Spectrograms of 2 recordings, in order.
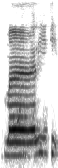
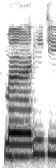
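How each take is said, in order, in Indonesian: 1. Vokal pertama terdengar jelas, dengan mulut terbuka. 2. Vokal pertama terdengar tertahan, dengan mulut hampir tertutup. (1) "ma-nya berarti membuka mulutnya aja" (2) "tapi mulutnya nggak dibuka atau bukanya sedikit, pasti suaranya beda"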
